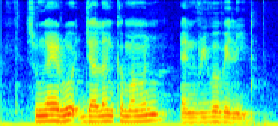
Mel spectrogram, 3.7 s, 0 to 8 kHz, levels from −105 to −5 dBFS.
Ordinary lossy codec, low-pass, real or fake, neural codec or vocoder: none; none; real; none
